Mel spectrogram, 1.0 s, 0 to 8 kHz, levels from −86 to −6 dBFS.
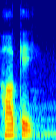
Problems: constant background noise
